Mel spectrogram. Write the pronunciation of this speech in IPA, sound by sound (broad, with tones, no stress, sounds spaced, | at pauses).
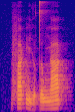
f a˦˥ k̚ n i˨˩˨ ə̯ t̪ ə˧ w n a˦˥ k̚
